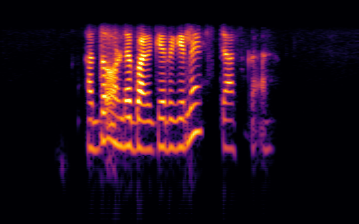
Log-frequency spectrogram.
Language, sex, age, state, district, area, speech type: Santali, female, 18-30, Jharkhand, Seraikela Kharsawan, rural, conversation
